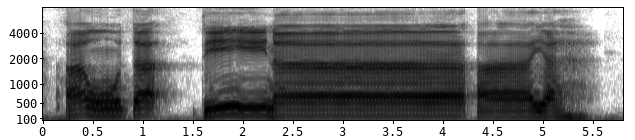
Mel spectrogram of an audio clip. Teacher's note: Panjangkan bunyi suara na sepanjang empat atau lima harakat. [berdehem] Karena pada lafal ini terdapat hukum tajwid berupa bacaan mad jaiz munfasil.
